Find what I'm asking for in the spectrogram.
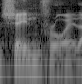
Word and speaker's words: Schadenfreude: It's a German word, Schadenfreude. Now, I'm going to pronounce it in American, Schadenfreude. I like that a little bit better, Schadenfreude.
